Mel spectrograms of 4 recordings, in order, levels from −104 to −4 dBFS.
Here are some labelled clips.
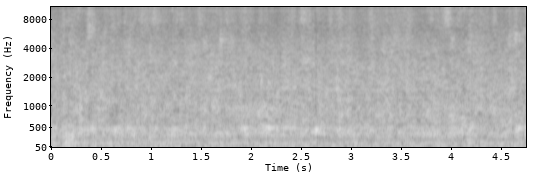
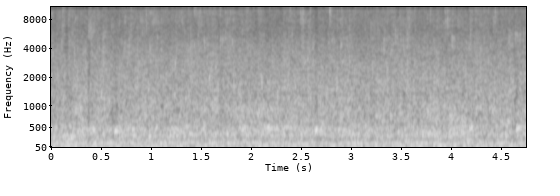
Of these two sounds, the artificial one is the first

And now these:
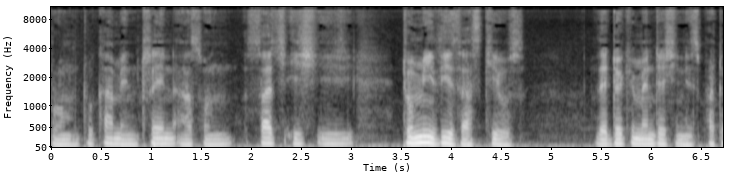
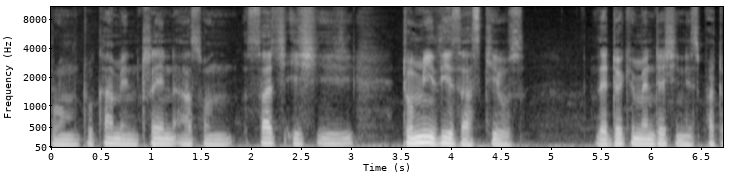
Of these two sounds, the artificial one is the first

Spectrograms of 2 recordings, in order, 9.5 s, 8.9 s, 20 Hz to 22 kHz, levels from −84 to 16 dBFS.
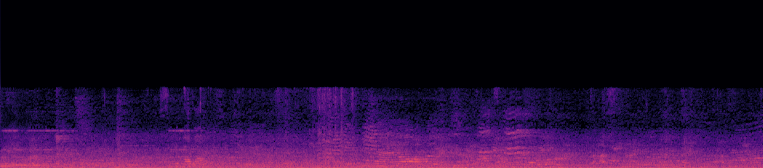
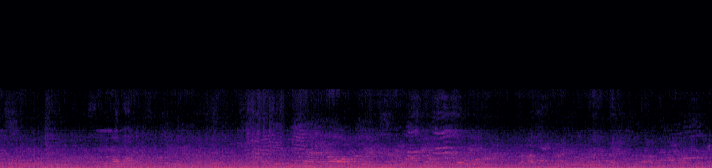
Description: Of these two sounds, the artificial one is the second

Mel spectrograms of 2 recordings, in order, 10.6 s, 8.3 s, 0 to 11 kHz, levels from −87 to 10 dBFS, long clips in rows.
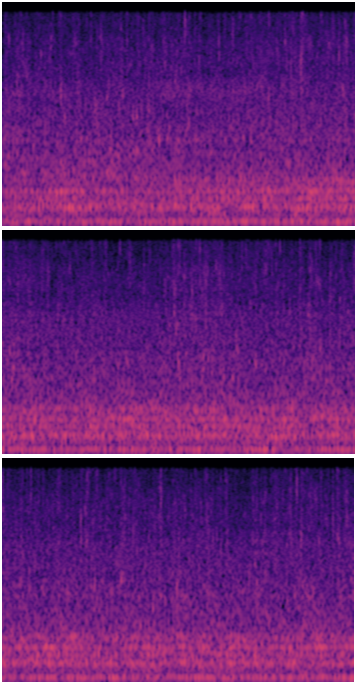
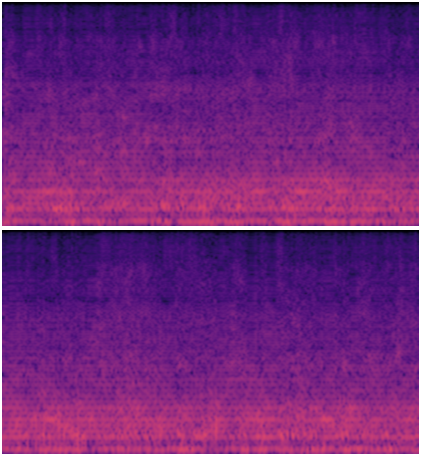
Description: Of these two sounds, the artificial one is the second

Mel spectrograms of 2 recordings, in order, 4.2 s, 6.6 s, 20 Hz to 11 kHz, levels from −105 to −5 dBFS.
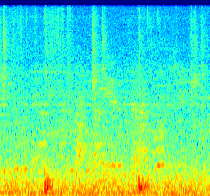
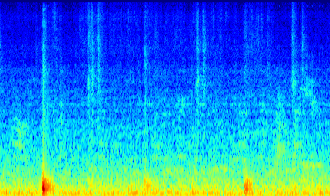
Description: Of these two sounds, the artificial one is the second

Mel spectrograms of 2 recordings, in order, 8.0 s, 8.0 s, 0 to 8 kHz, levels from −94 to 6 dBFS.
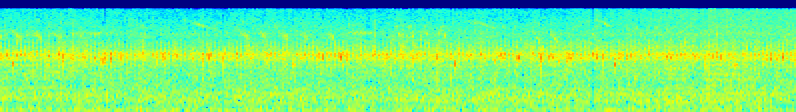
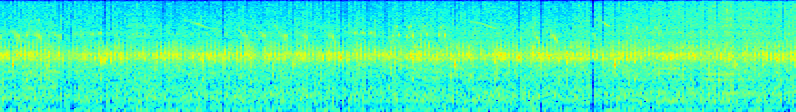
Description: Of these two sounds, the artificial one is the first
